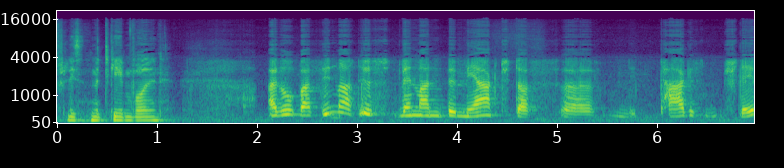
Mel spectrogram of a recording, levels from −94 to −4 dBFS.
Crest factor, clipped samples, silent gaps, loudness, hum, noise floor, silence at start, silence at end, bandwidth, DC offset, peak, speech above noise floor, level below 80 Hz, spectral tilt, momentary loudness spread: 16 dB; under 0.1%; none; -18 LUFS; none; -37 dBFS; 0 s; 0 s; 16.5 kHz; under 0.1%; -2 dBFS; 19 dB; -54 dBFS; -5.5 dB/octave; 19 LU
